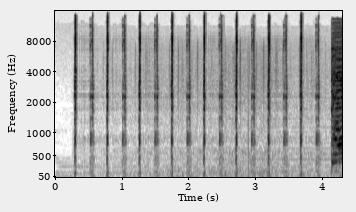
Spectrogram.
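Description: Clock-style ticking sound effect of a film-leader countdown intro: sharp ticks about four a second, alternating louder and softer, stopping just before the end.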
